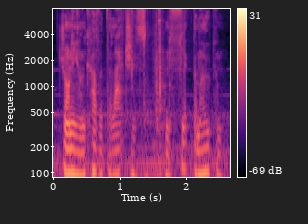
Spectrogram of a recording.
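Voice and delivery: ordinary talk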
